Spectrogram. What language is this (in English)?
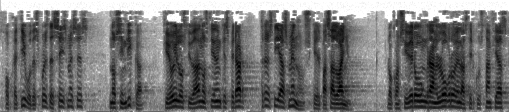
Spanish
